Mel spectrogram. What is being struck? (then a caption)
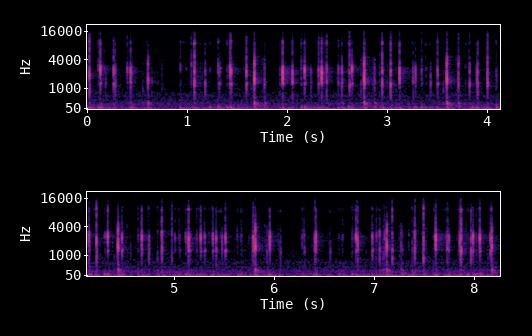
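Mechanical keyboard with plastic keycaps and acrylic case. Fingertips type continuously on a full-size mechanical keyboard with pink and mint PBT keycaps, lubed switches and a transparent acrylic case. The result is a steady, quiet stream of quick, crisp key clacks, bright and short with almost no ring, and a few slightly heavier low thumps mixed in.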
